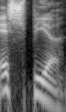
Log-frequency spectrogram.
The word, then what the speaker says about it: Ishbia: And one more time, his pronunciation of his name, the flopping owner, is Ishbia? – Ishbia. No extra I.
